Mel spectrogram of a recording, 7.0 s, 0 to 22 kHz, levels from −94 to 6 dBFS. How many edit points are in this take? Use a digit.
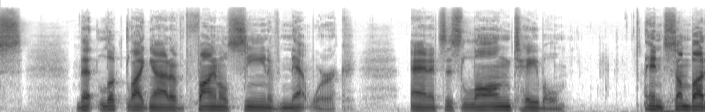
2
